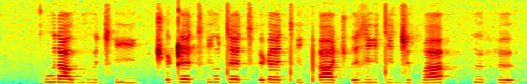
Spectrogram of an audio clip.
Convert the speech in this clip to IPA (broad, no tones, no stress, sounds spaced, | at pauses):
kʷʼ ɪ ɾ a o̯ ɡʱ ʉ t͡sʼ i | t͡ʃʼ ɪ ʈ ɛ t͡sʼ i o̯ t ɛ t͡sʼ ɪ ɽ ɛ tʼ i pʼ a t͡ʃʼ ɪ z i t i d͡z ʉ b a | k ʉ h ʏ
